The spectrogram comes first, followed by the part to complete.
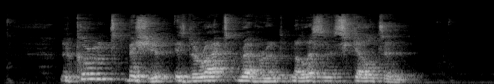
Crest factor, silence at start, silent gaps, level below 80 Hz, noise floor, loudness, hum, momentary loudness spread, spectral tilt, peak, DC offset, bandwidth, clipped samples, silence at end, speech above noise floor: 16 dB; 0.6 s; none; -58 dBFS; -60 dBFS; -21 LUFS; none; 10 LU; -5 dB/octave; -6 dBFS; under 0.1%; 11.5 kHz; under 0.1%; 0.8 s; 40 dB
